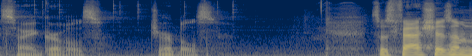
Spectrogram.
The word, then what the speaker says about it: Goebbels: It's pronounced Goebbels. Oh, you're right. Sorry, Goebbels.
